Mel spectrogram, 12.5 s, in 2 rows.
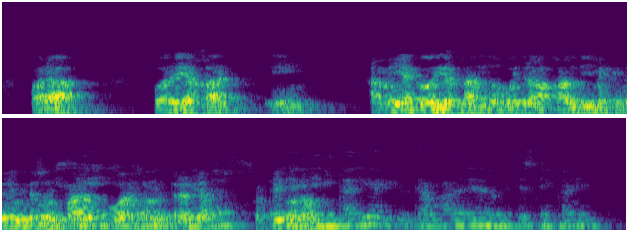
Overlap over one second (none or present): present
